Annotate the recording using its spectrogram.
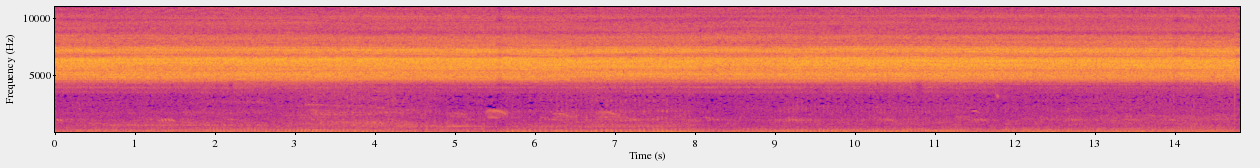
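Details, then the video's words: Indian cicada shrilling: a steady, unbroken high-pitched buzzing drone held throughout, with faint distant bird calls beneath. "The Indian Cicada : shrilling sound"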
